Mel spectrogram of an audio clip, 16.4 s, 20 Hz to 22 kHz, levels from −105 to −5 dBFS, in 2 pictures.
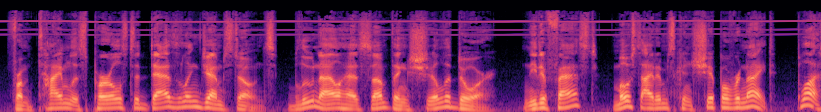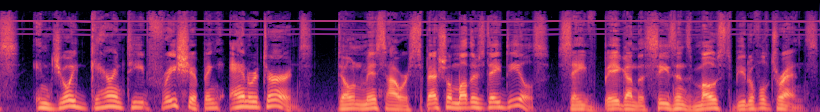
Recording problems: high-pitched whine; noticeable; throughout; 11 kHz, 20 dB below the speech

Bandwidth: 15 kHz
